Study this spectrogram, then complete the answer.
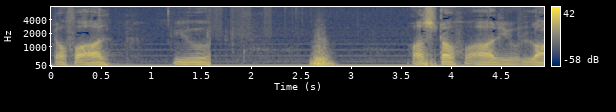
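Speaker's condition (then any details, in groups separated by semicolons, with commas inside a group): Cerebral palsy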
